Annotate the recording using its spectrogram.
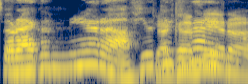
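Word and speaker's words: Dragomiroff: Is that how you pronounce it? Dragomirov. You did very well. Dragomirov.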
